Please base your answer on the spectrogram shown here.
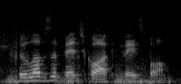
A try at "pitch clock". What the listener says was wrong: It sounded like you said the bitch clock. The bitch clock. bitch, not the pitch. The bitch clock.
